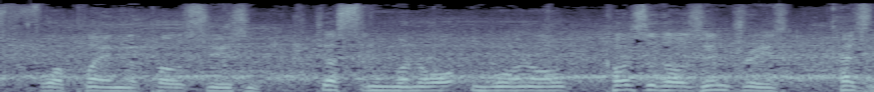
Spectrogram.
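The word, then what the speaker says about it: Morneau: balls to strikes to Moro that's the way he prefers to hear his name pronounced for years and years we said Justin morau prefers more out remember he was he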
